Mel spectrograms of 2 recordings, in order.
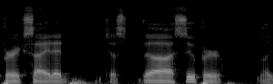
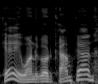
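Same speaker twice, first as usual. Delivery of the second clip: higher, louder imitation of an eager wife; eager invitation; 8 semitones higher, 5 dB louder, faster than usual. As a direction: pitch it up as a keen suggestion. Voices wife's eager invitation.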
